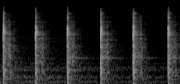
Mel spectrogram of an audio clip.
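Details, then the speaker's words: Cannondale eccentric bottom bracket being adjusted by striking the wedge at an angle with hammer and punch: sharp, ringing metallic taps about three a second. The sound stays solid because the wedge is still tight, until it cracks loose. "It's quite a solid sound until it cracks."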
